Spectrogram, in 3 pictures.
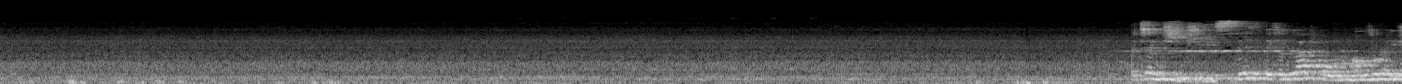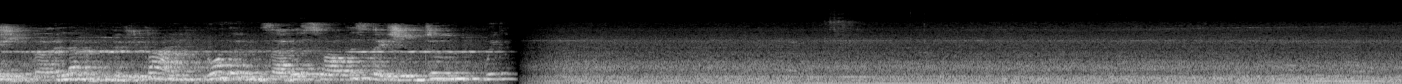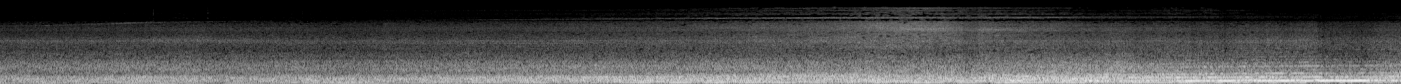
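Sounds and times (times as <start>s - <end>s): faint high whine: 11.0s - 31.9s
train engine running: 19.3s - 42.0s.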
